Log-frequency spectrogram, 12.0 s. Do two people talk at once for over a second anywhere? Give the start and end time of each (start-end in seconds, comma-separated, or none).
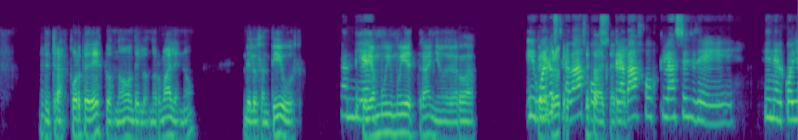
8.0-9.5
